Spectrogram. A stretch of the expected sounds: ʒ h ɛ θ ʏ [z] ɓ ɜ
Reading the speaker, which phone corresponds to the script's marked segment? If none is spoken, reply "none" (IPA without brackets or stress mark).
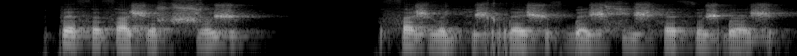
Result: ʒ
